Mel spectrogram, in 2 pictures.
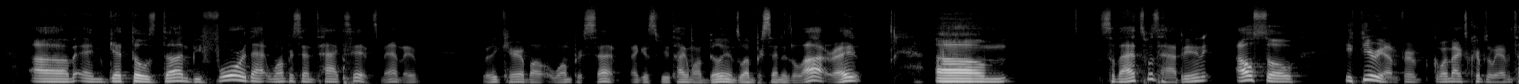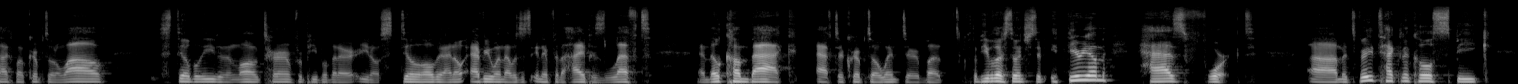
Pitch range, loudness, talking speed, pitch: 110-135 Hz, -26 LUFS, 195 wpm, 125 Hz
